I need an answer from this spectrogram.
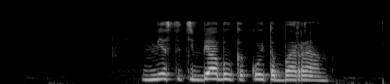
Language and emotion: Russian, angry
